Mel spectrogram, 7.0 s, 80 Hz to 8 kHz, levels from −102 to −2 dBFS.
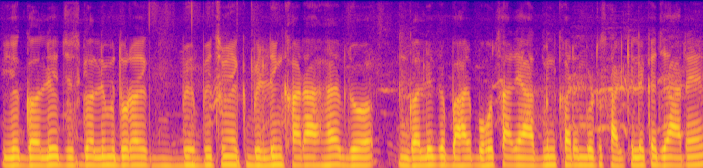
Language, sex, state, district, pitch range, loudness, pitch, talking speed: Hindi, male, Bihar, West Champaran, 135-140 Hz, -14 LUFS, 140 Hz, 240 wpm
